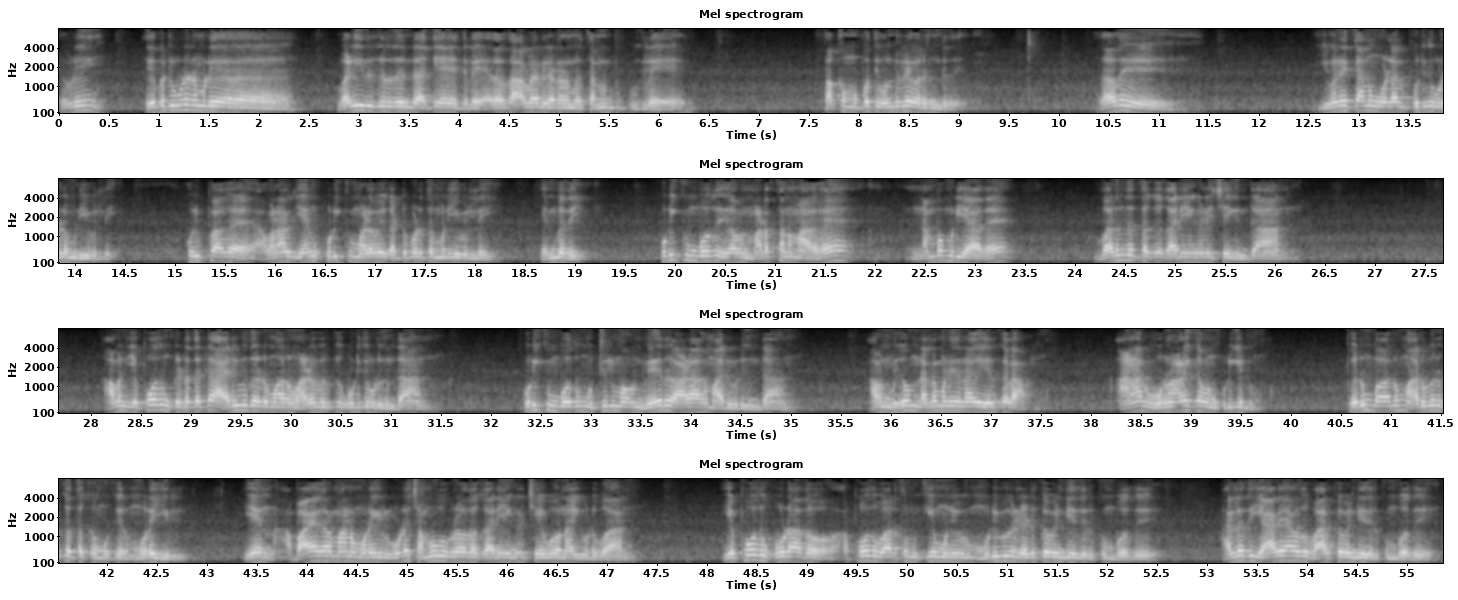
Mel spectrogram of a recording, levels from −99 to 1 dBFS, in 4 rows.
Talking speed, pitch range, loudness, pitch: 100 wpm, 130-160 Hz, -17 LUFS, 145 Hz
